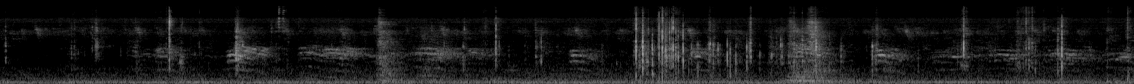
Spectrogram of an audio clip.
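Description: A few short bird calls, crow-like caws, with scattered sharp clicks and rustling from something being handled close by.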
